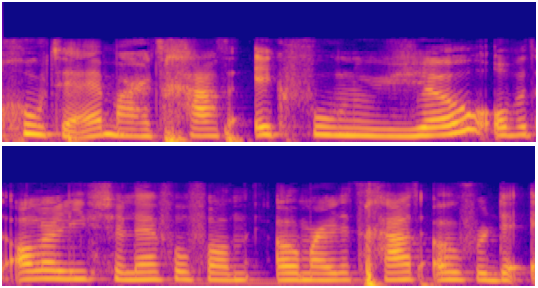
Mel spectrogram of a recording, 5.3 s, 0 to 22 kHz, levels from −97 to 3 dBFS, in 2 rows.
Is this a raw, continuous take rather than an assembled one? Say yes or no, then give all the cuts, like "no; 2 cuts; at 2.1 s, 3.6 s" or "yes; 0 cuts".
no; 1 cut; at 1.2 s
